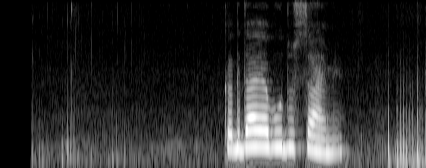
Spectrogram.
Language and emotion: Russian, neutral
